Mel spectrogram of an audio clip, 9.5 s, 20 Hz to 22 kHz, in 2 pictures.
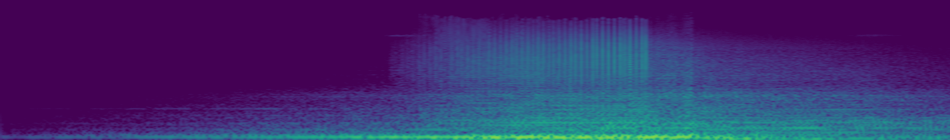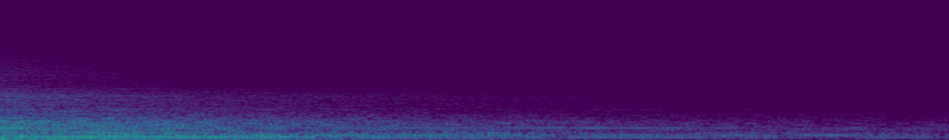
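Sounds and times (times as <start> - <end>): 
cinematic transition: 1.8 - 5.9.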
